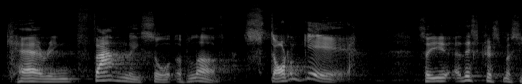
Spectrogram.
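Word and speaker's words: storge (στοργή): It sounds sort of Scottish. It's storge. That's how you pronounce it, storge. Not with a Scottish accent, but probably with a Greek accent.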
